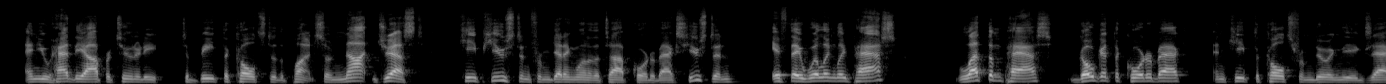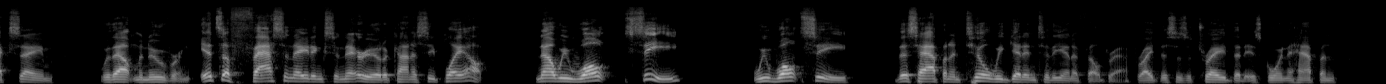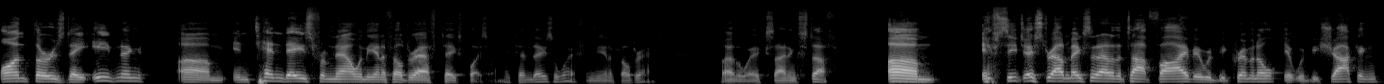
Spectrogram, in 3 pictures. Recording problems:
none

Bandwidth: 15 kHz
